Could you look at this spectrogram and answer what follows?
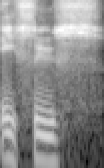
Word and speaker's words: ASUS: Everybody else they're like Asus or whatever.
